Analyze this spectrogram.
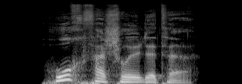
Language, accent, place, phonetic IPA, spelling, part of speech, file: German, Germany, Berlin, [ˈhoːxfɛɐ̯ˌʃʊldətə], hochverschuldete, adjective, De-hochverschuldete.ogg
- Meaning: inflection of hochverschuldet: 1. strong/mixed nominative/accusative feminine singular 2. strong nominative/accusative plural 3. weak nominative all-gender singular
